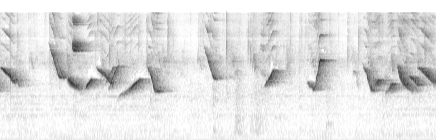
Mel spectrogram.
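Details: Caged pet red-cowled cardinal singing non-stop for over a minute: loud whistled phrases of rising and falling slurred notes, grouped in bursts about a second long with short pauses between.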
